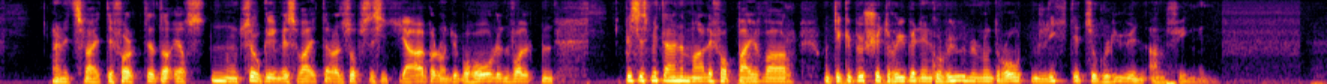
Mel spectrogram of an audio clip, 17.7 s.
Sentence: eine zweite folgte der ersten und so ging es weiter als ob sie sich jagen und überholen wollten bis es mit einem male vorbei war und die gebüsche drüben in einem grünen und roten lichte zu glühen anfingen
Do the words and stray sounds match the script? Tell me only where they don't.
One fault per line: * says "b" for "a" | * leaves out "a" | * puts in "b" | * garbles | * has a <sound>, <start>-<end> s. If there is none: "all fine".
* leaves out "einem"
